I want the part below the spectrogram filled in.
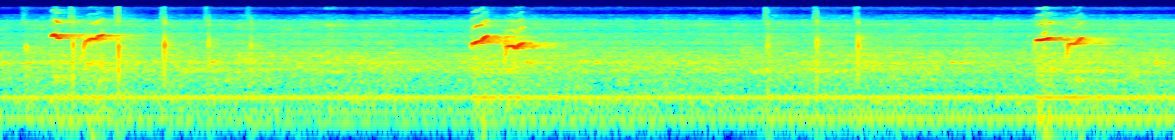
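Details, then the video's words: Female Olive-backed Sunbird calling to a male, used as a lure: three short bursts of high, sharp, upward-sweeping chirps, spaced about two to three seconds apart, with a low constant hum behind. "SUARA PANCINGAN BURUNG KOLIBRI KELAPA WICEH BETINA GACOR MEMANGGIL JANTAN"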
